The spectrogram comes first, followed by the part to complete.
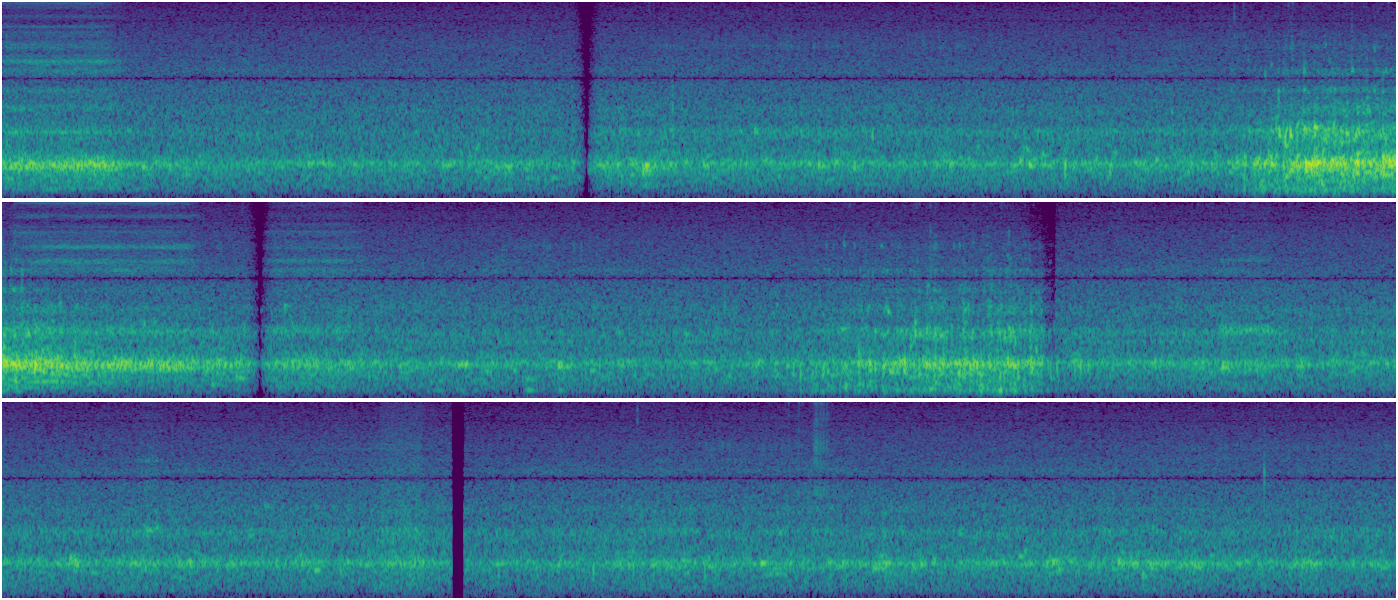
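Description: Underwater sound picked up by a diver's camera in its housing: a steady muffled rushing noise that swells twice, about ten seconds in and again around seventeen seconds, as scuba exhaust bubbles stream past. The sound drops out for an instant at a few points.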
